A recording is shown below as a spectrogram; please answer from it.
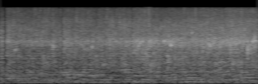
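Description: Pieces of sweet-style marinated chicken for a fried chicken burger fry in hot oil in a pan with a dense, loud, continuous hiss and sizzle, close by and steady, with no voices.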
